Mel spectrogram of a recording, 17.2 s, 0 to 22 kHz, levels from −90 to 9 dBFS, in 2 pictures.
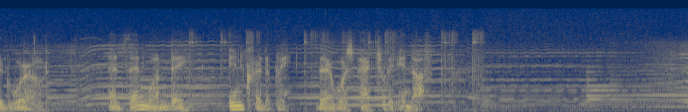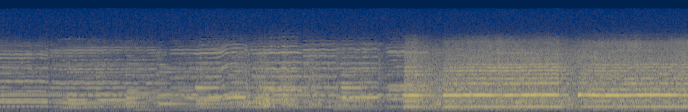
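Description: Nothing stood out as a technical problem on listening.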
